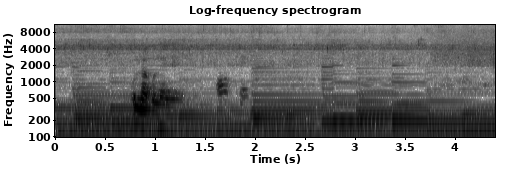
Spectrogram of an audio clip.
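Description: KFC-style chicken pieces fry in hot oil, giving a steady close sizzle while being stirred. A short voice comes in briefly over the frying, and a soft background music bed runs underneath.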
